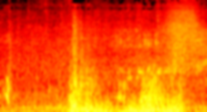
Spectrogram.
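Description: Wind buffeting the camera microphone, rising to a loud gust that lasts about a second starting near the middle.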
